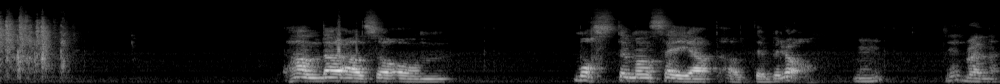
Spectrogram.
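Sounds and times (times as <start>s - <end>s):
flipping pages in a binder: 0.0s - 0.9s
speech: 2.9s - 4.6s, 5.8s - 9.9s.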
